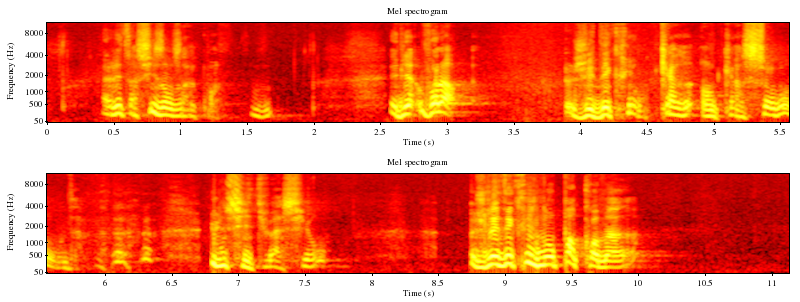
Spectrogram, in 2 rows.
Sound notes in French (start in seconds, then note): 5.9 rire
